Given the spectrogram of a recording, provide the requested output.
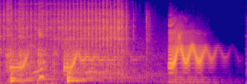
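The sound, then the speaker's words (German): Springy, cartoonish boing sounds of bouncing on a trampoline, with rising and falling pitch sweeps, followed by a louder wobbling boing that warbles up and down several times before fading out. “So kann ich noch wilder, noch höher und noch schneller auf mein tolles Trampolin springen.”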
